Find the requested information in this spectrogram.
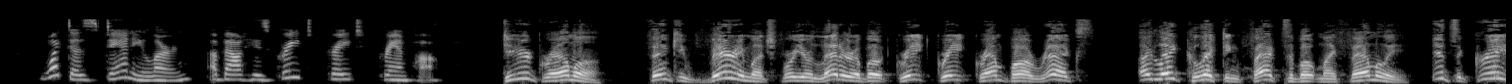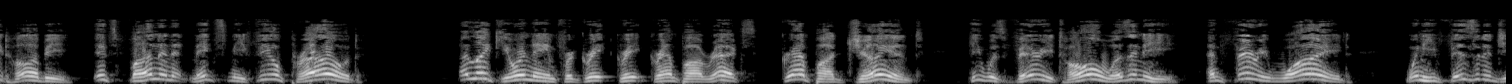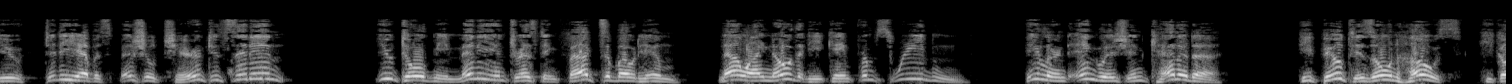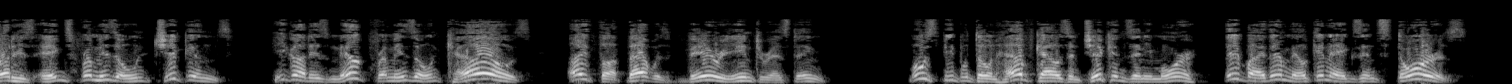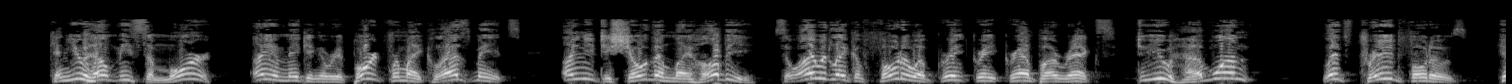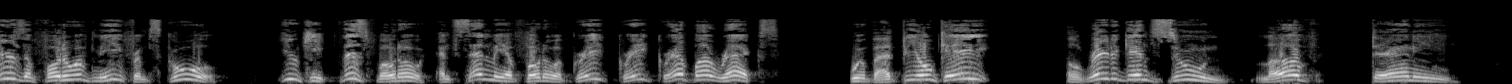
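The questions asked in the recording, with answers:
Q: What does Danny learn about his great-great-grandpa?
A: He came from Sweden, learned English in Canada, built his own house, and got his eggs and milk from his own chickens and cows.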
